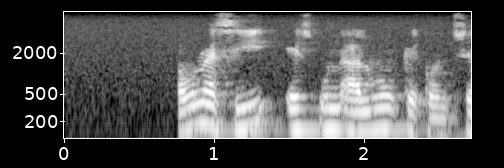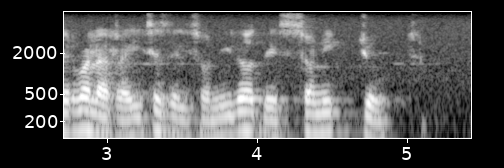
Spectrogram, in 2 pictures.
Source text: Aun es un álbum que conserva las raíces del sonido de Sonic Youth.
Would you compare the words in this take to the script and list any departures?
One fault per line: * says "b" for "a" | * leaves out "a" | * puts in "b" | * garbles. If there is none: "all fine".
* puts in "así"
